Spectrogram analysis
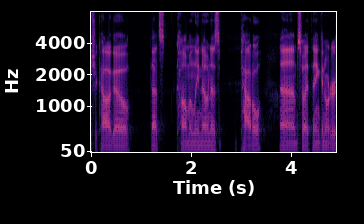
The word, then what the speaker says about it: padel: It's pronounced paddle, not padel, and we've got the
